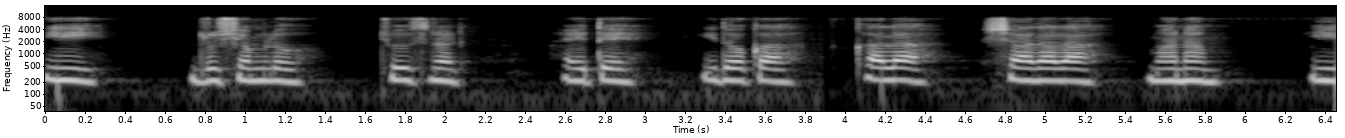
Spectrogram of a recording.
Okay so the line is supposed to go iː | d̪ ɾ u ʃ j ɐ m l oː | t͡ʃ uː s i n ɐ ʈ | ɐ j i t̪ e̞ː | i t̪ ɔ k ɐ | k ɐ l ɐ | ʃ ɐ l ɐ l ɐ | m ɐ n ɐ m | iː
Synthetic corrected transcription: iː | d̪ ɾ u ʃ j ɐ m l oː | t͡ʃ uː s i n ɐ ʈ | ɐ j i t̪ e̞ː | i d̪ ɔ k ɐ | k ɐ l ɐ | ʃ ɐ l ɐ l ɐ | m ɐ n ɐ m | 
